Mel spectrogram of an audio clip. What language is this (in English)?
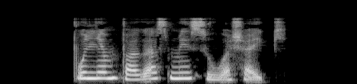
Yanahuanca Pasco Quechua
